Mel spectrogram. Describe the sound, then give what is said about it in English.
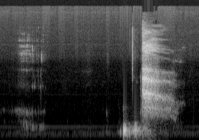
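A faint, soft slurp of someone sipping coffee, then a brief pause, a low gulping swallow and a breathy, satisfied exhale lasting about a second. No talking. “Let me drink some coffee. Coffee sip.”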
